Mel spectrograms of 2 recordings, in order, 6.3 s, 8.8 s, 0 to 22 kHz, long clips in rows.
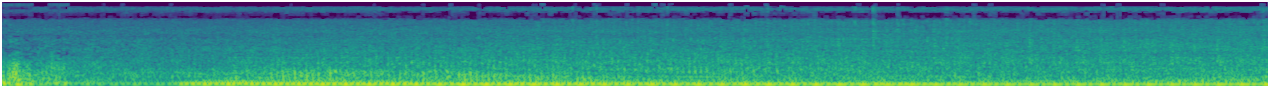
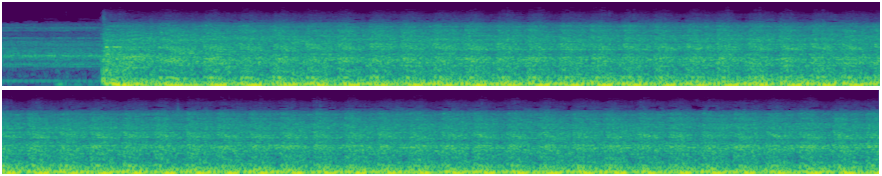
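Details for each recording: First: Thorp T-18 homebuilt airplane engine, unrun about six months, fresh fuel and new starter: catches and settles into a strong, steady low drone with prop turning and heavy wind; running normally. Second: Thorp T-18 homebuilt airplane, unrun about 6 months, fresh fuel, new starter, boost pump on, mixture full rich: steady cranking nearly ten seconds with no firing; no start, fuel starvation suspected, primer not stiffening.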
